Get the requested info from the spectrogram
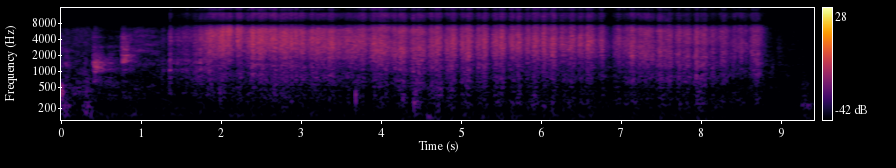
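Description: Clear plastic bag crinkling and crackling as puppies chew and tug at it. A dense rustle starts about a second in and stops suddenly near the end.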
